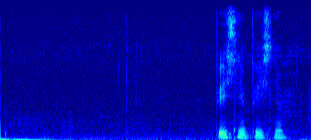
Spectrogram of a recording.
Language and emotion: Russian, neutral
